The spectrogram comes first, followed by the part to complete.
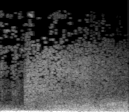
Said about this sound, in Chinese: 轰隆一声，巨大的雷声再次劈下来。这次惊天动地，似乎爆裂了整个宇宙银河系一般，让何红觉得雷声就在他的头顶上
